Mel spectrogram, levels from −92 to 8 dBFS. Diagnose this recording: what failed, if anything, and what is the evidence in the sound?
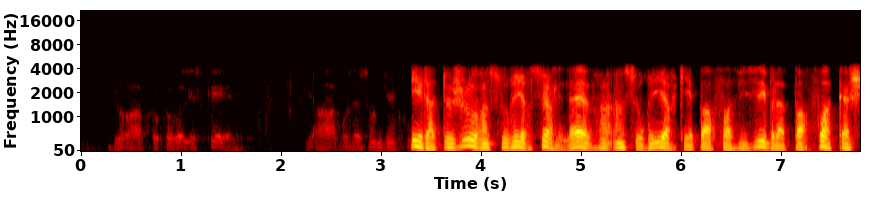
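The codec stage failed: Opus voice compression running in SILK mode at narrowband, with heavy damage that points to a very low bitrate, around 6 kbps. Nothing above 4.4 kHz survives for the whole clip, so the speech sounds muffled, while coarse excitation coding makes it hoarse and slightly robotic.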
